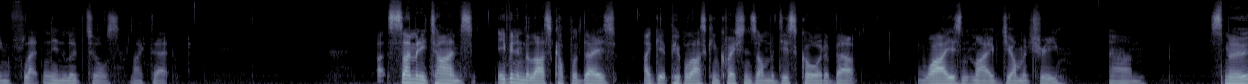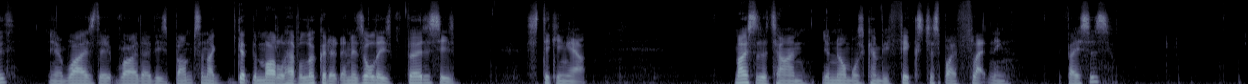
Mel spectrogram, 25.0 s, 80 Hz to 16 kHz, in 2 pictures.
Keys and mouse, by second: 0.3 click, 1.0 middle click, 1.8 Tab, 2.4-3.4 middle drag, 19.5-20.6 middle drag, 21.5-22.5 middle drag, 22.8-23.5 middle drag, 24.0 Tab, 24.7 middle click.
